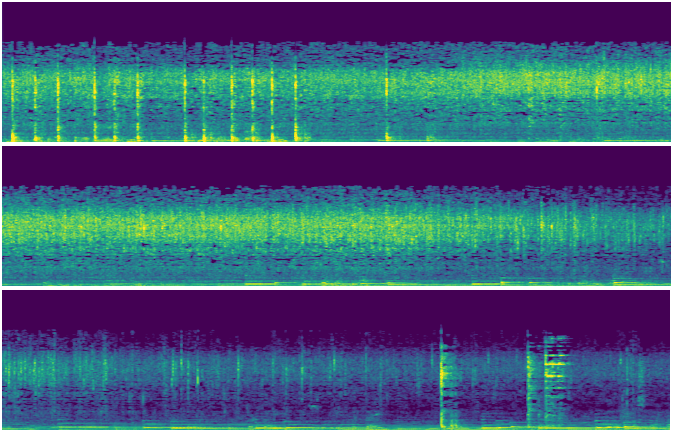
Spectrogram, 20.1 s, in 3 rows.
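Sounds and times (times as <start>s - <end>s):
spatula tap: 0.0s - 3.2s, 3.8s - 4.4s
gentle instrumental melody: 0.0s - 20.0s
masala sizzling in ghee: 0.0s - 20.0s.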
